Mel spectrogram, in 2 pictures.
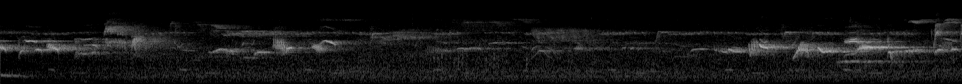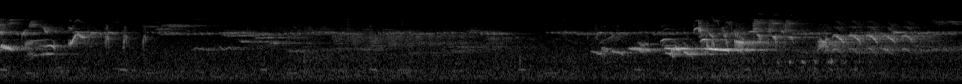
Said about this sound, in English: The singing of birds leaving space to the rhythm of rain.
